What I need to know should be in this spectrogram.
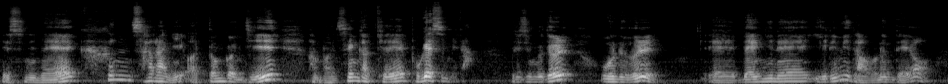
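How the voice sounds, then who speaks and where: Husky pastor telling children a story. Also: male voice, mid-range voice, very animated, measured pace. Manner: gentle storytelling to children, acting out cries. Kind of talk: children's sermon.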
